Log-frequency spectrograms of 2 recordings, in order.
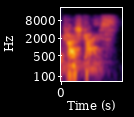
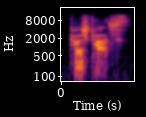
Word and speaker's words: Cascais: now in Lisbon, Portugal, and Lisboa, as the locals say. Lisboa, Lisboa. Yes. And today I went to Cascais. you went to what? It's a seaside city, Cascais.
